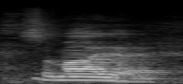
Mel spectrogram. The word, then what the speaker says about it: sommelier: How do you say Sommelier? Sommelier. Okay, so there's so many people that'll come on and they'll say sommelier, sommelier. Say it one more time.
